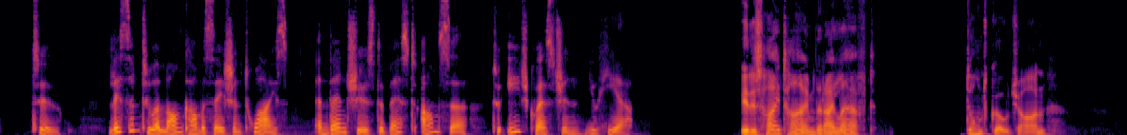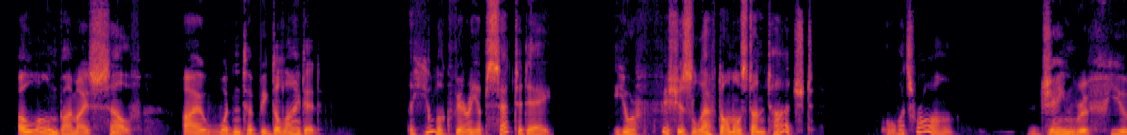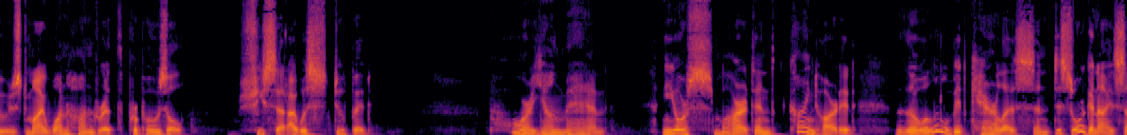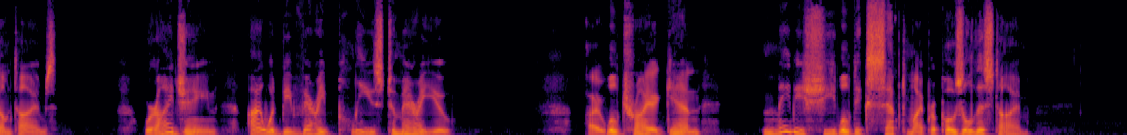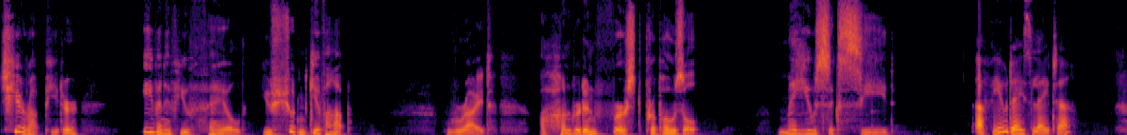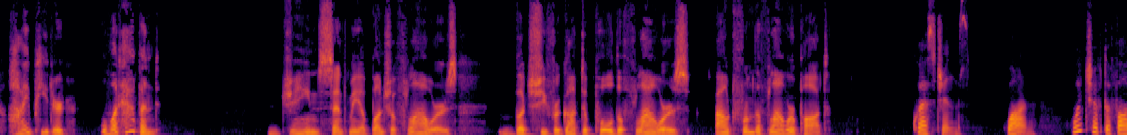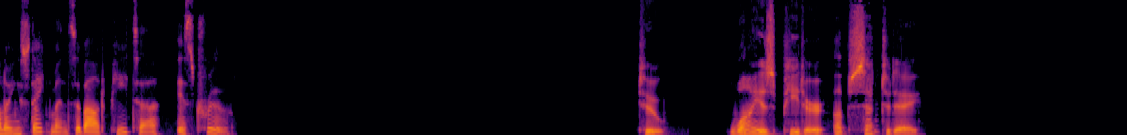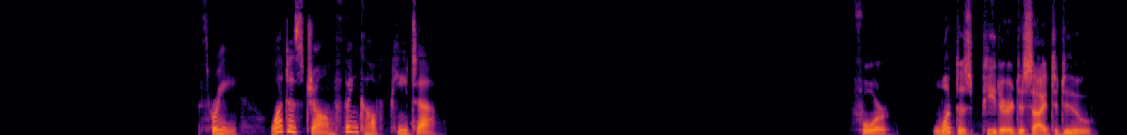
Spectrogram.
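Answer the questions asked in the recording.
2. Jane refused his 100th proposal.
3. He is smart and kind-hearted, though a little careless and disorganized.
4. Propose to Jane again.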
